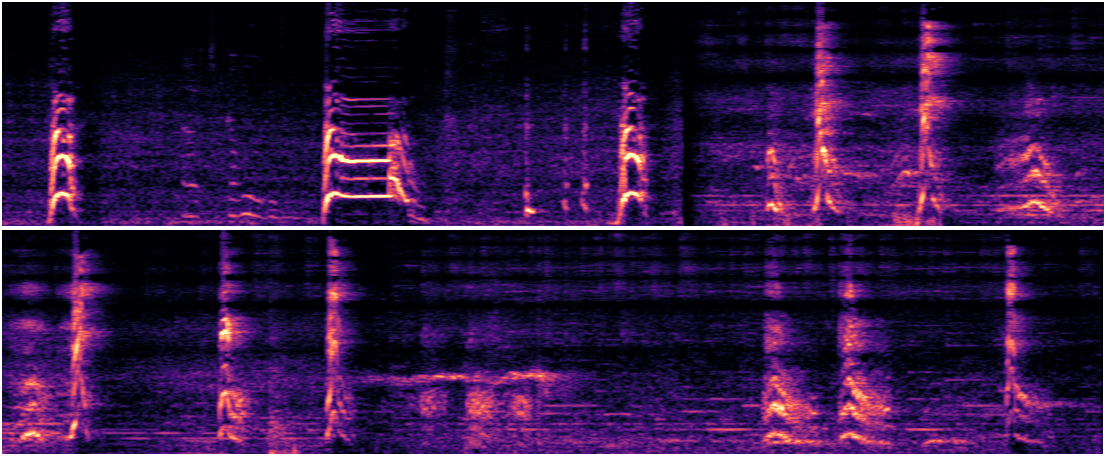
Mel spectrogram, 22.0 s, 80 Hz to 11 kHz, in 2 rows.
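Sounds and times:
dog barking: 0.5 - 0.9, 3.2 - 4.2, 6.2 - 6.6, 8.2 - 8.5, 9.2 - 9.6, 11.7 - 12.2, 13.2 - 13.6, 14.3 - 14.7, 21.1 - 21.6
puppy yapping: 0.5 - 0.9, 3.2 - 4.2, 8.1 - 8.6, 9.2 - 10.6, 11.2 - 12.2, 13.2 - 13.6, 14.3 - 16.7, 21.0 - 21.7.

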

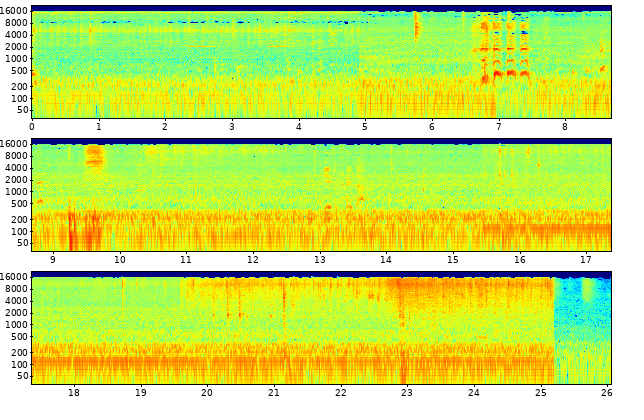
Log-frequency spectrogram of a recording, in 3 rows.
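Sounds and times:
steady low hum: 0.0 - 26.0
batter sizzling in a frying pan: 16.0 - 25.2.

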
